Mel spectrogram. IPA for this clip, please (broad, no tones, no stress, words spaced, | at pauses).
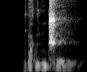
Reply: ɾaɡnd͡ʒøʎ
